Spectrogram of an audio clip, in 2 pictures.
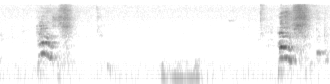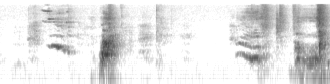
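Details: Jack Russell Terrier indoors watching a grey squirrel. It makes short, high whimpers and yips that slide downward, coming in bursts with gaps of about a second. The bursts grow louder and more insistent toward the end.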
